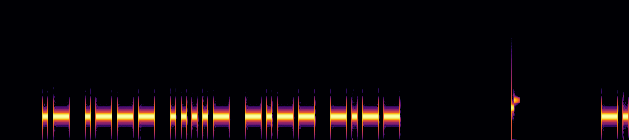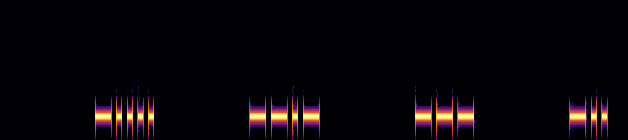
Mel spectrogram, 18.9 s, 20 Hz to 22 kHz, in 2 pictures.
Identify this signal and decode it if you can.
Morse code, heard as a keyed tone, about 15 wpm, spaced as for 8 wpm, 700 Hz. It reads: AJ4YY N6QOD
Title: USA Call Signs - 5 Characters - 6x Character Spacing - 15wpm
